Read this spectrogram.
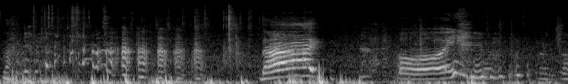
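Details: A Shih Tzu crying while having its ear cleaned: two drawn-out, wavering whines over background talking and handling noises.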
